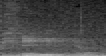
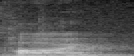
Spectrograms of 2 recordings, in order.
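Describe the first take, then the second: First: The name ends with an 'ee' vowel. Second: The name ends with an 'eye' vowel. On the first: This is the Greek pronunciation. "in Greek we pronounce it p" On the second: This is the maths pronunciation. "the math term is pronounced pi"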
